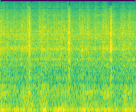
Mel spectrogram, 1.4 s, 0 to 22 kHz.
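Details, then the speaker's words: V8 at idle, fuel leaking from a carburetor throttle blade seal onto the intake: lumpy idle with a sharp hissy tick about every 0.4 seconds; possibly a vacuum leak, unconfirmed. "you can see it leaking right there onto the intake yeah not quite sure what that noise is"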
